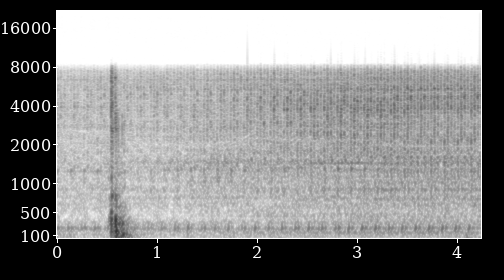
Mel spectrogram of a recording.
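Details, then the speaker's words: 2005 Vauxhall Astra H after engine flush, warmed up: steady idle with fairly quiet even ticking, much quieter than before; light tappet noise at warm idle. "so the cars warmed up let's see what the engine is like it's a lot quieter to go"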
